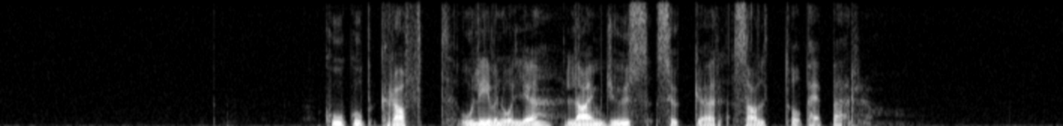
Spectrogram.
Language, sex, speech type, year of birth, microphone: Norwegian, male, read, 1956, Sennheiser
